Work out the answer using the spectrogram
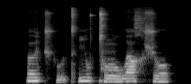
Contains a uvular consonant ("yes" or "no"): yes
